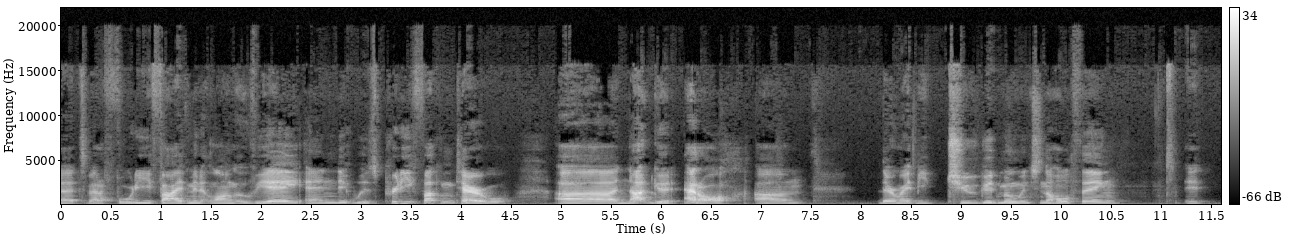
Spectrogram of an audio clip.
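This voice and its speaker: A young man giving a loose, casual spoken review, full of fillers, swearing freely and dropping his voice low on asides. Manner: loose and rambling, many fillers, frequent swearing; pitch and loudness swing widely, drops low on asides. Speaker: anime reviewer.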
